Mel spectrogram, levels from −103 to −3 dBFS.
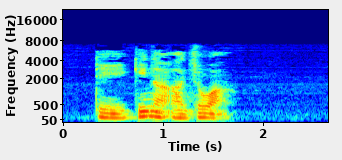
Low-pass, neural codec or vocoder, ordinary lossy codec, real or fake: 7.2 kHz; none; AAC, 32 kbps; real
